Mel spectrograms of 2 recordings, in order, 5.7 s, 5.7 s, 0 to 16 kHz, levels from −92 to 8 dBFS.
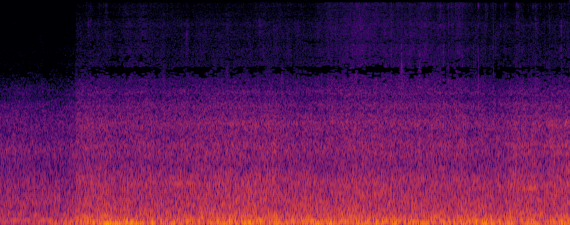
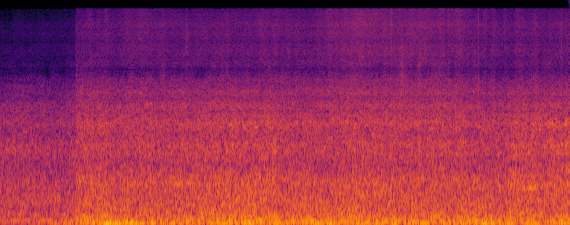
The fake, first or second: second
